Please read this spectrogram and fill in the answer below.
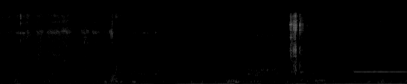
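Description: Faint rustling, then one sharp click about three seconds in, heard over a video-call line.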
